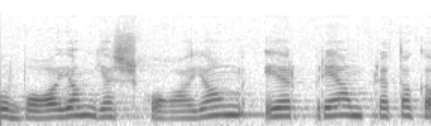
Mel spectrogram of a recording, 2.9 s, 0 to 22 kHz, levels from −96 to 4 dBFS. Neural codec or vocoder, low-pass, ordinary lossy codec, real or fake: none; 14.4 kHz; Opus, 64 kbps; real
